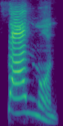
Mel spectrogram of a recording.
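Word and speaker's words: 閂門: 허이문, 싼문. 싼은 문을 닫다라는 겁니다. 허이문, 싼문. 싼문. 싼문. 네, 싼문. 싼문. 싼문. 잘하셨어요. 그 마운틴 할 때 산수 할 때 산이랑 발음 같아요.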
